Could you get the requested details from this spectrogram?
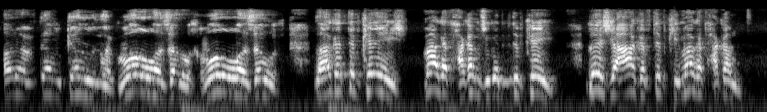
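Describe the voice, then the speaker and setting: A man's voice: high voice, fast talker, sharp tone, husky, dull audio. A young man hosting a live stream. He jokes, boasts and keeps calling out to his viewers.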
